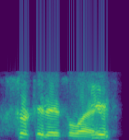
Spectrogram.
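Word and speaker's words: Cirque du Soleil: That was Circus de Soleil. I don't even know how it's pronounced. Cirque de Soleil.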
